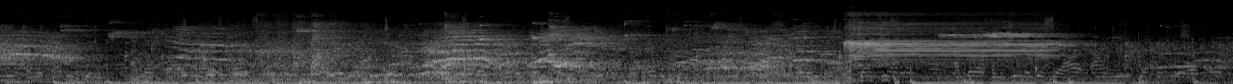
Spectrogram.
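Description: Gym crowd shouting and cheering over a basketball bouncing on the hardwood, loudest about halfway through. About eight and a half seconds in, the scoreboard horn sounds steadily for about two seconds as the game clock runs out.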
